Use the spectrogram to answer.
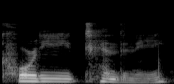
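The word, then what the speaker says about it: chordae tendineae: of it okay these this is pronounced chord e tendon E and this is referring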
